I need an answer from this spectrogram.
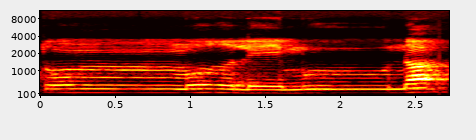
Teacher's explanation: اب یہاں میم ساکن کے بعد دوسری میم ہے، اس لیے اس میم پہ ادغام شفوی ہوگا، یعنی یہاں غنہ کر کے پڑھیں گے۔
